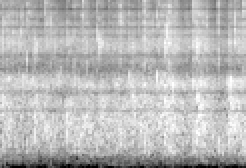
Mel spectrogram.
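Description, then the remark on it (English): Steady, dense applause from a crowd for the organization Friends of Refugees in Clarkson, a continuous crackle of many hands clapping at an even level throughout with no voices standing out. “And while you're clapping, I'd love for you to keep clapping for another organization as they make their way.”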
